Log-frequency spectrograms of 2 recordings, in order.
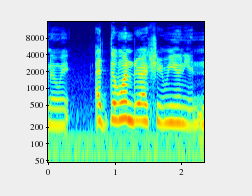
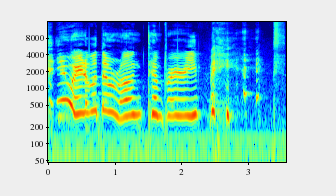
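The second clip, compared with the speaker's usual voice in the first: slow, higher and louder, laughter cracking the words; laughing hard; 7 semitones higher, 8 dB louder than usual. Real, not acted. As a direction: read it while losing it to laughter. Reading tweet, laughing hard.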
